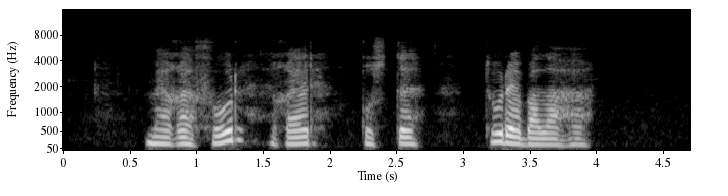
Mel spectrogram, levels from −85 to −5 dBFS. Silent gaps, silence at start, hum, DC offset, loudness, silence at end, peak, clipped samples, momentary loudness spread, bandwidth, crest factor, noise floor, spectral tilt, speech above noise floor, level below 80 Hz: none; 0.65 s; none; under 0.1%; -23 LUFS; 0.75 s; -4 dBFS; under 0.1%; 14 LU; 7.2 kHz; 20 dB; -72 dBFS; -8.5 dB/octave; 51 dB; -64 dBFS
